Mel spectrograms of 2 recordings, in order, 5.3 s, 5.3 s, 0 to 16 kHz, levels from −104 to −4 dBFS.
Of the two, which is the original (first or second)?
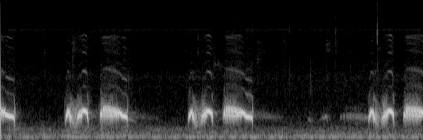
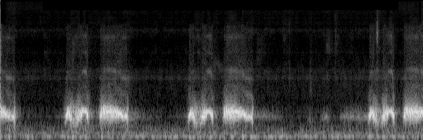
first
